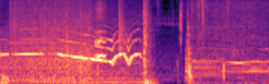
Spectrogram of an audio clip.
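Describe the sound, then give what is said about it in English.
A police car siren wails and falls in pitch, breaks into a couple of quick yelps, then cuts off abruptly, followed by quieter mechanical sounds. “Oh, shit, the cops! Oh, they're gonna breathalyze me for sure!”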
